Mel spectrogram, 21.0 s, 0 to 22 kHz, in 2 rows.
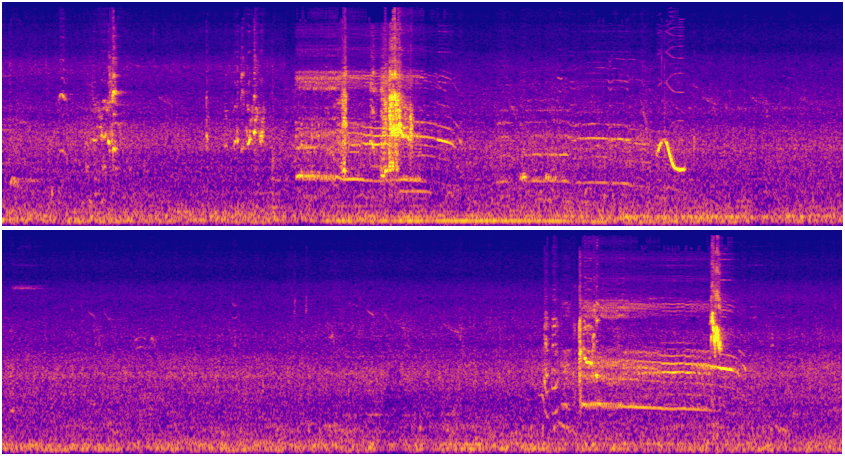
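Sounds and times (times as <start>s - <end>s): faint bird calls: 2.5s - 8.7s.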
